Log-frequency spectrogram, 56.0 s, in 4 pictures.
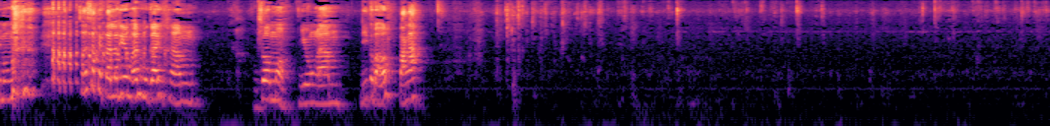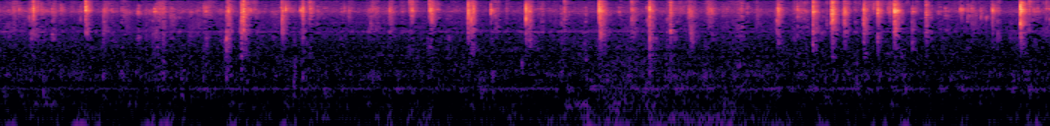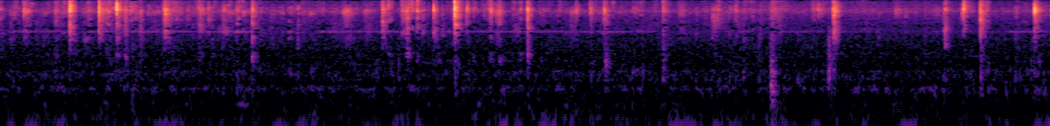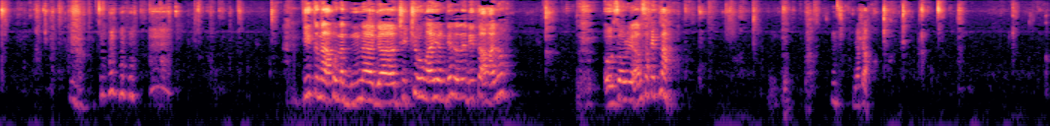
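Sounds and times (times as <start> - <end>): chewing: 4.7 - 56.0
wet mouth clicks and smacks: 49.2 - 49.9, 51.1 - 56.0.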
